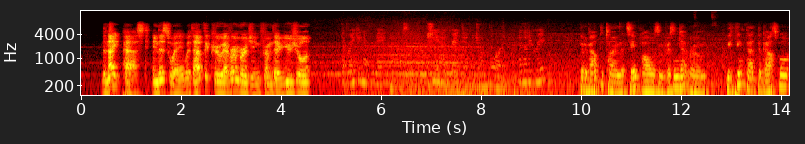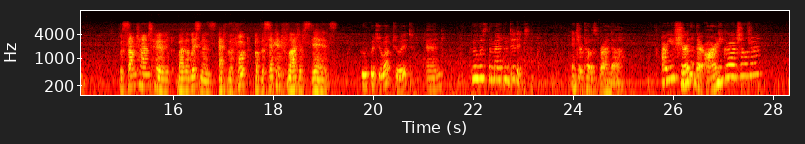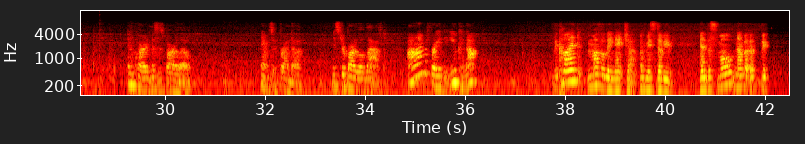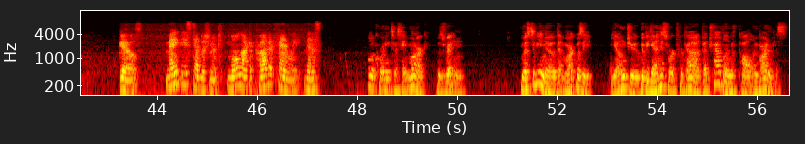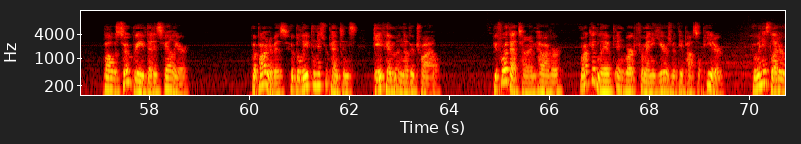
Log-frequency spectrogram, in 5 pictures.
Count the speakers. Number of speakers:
six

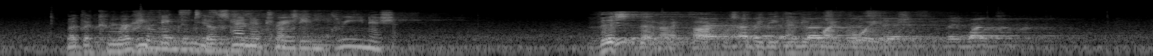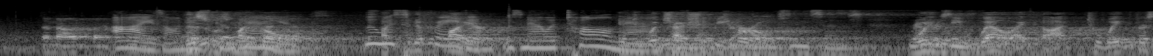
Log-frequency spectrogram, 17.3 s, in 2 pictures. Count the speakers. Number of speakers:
four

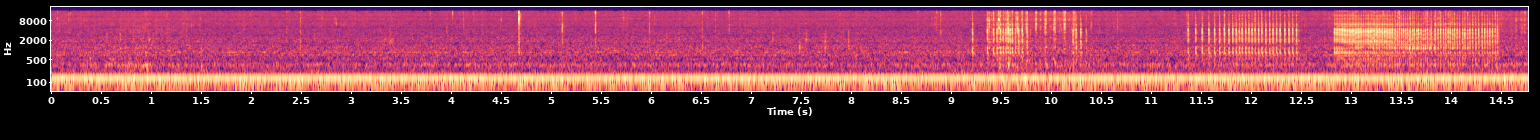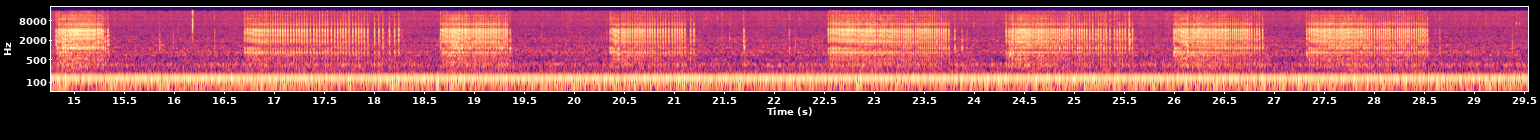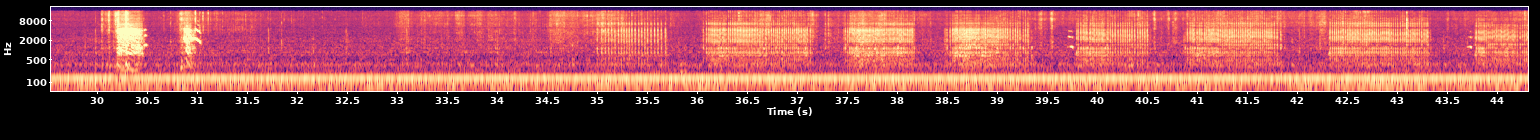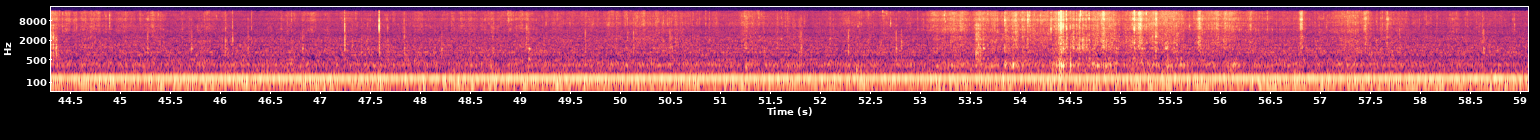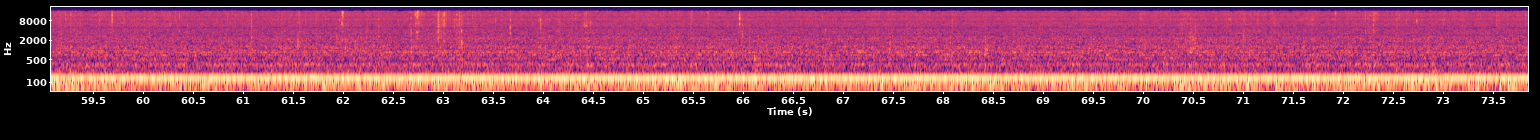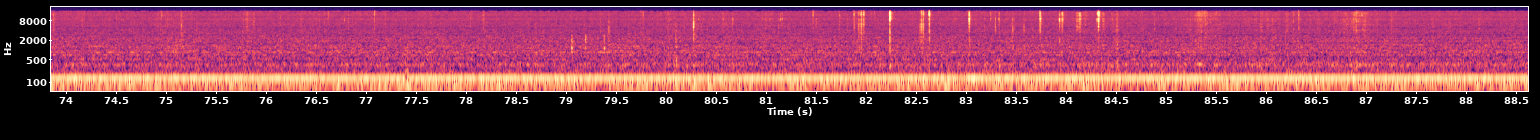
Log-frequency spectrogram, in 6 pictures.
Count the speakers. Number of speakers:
zero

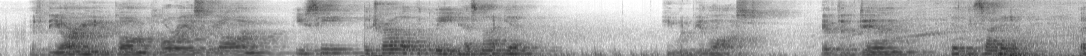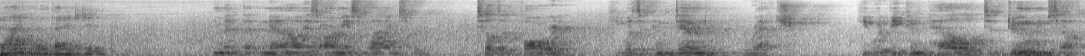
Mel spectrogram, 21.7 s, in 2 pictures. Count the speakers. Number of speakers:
two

